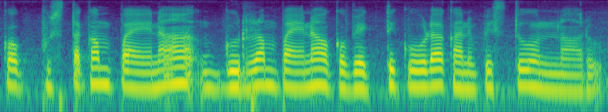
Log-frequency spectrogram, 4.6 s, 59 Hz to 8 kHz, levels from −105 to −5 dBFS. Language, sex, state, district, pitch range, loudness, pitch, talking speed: Telugu, female, Telangana, Mahabubabad, 170-190 Hz, -15 LUFS, 180 Hz, 130 wpm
